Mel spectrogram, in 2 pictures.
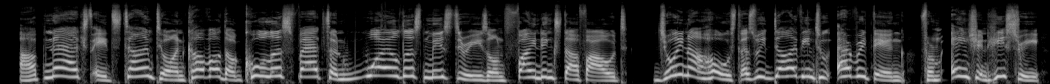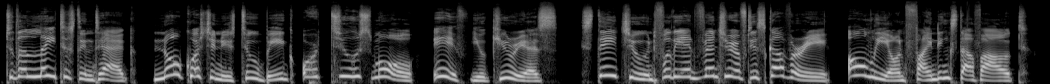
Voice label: English Promo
